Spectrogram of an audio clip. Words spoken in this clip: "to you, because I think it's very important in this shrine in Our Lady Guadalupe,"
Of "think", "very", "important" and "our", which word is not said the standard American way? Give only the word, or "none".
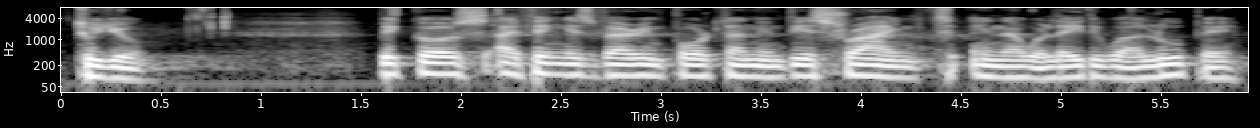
none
